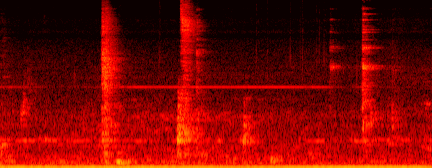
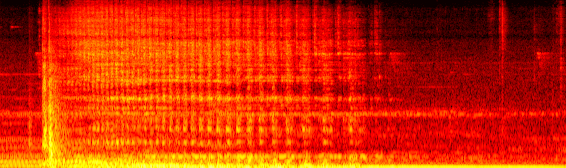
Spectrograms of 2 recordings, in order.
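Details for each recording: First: Samsung refrigerator prone to freezing, after the ice was melted off the evaporator fan area and the fridge reassembled: low steady hum with a faint even tone and no fan noise; runs normally, no more weird noises. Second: Samsung refrigerator evaporator fan, recurring freeze-up: fast uneven clatter of blade strikes as the fan starts, then dies to a hum; ice buildup hitting the fan.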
